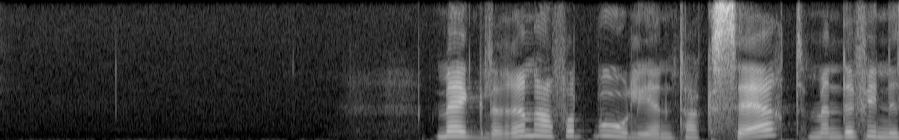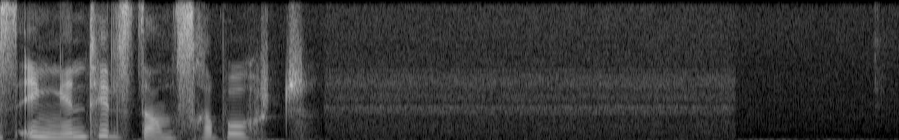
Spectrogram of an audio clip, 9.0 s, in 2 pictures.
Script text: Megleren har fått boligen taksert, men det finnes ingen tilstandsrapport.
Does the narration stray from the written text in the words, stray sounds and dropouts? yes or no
no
